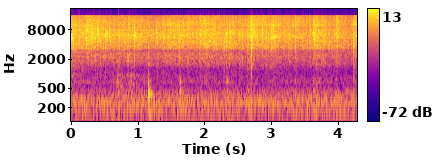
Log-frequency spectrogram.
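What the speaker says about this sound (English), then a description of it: "there comes the bacon, sizzling already" Big chunks of fatty bacon sizzle in a hot pan with a continuous loud crackling hiss, broken by a few sharper pops and spits.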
